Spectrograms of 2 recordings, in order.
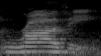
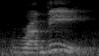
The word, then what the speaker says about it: Ravi: stands up really Street my name is not Ravi he says it's pronounced Ravi I'm not going to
